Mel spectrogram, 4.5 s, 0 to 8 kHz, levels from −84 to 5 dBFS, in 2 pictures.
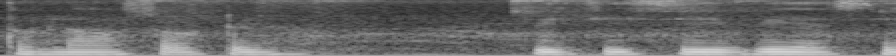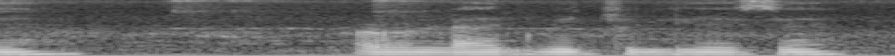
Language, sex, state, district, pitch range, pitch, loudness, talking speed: Nagamese, male, Nagaland, Dimapur, 115-125 Hz, 120 Hz, -17 LUFS, 160 wpm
